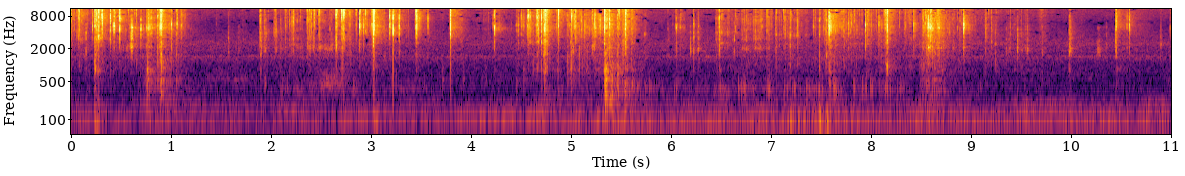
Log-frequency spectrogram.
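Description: A small metal blade shaves and carves curls off a solid rectangular bar of soap with a dark purple coating over an orange core, held in the hand. The result is a steady run of crisp, dry scraping and crinkling strokes, bright and high with almost no low end. The strokes come in uneven bursts, with a brief quiet gap near the start.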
